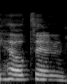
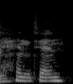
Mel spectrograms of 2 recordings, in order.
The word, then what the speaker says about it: Hinton: he was Is it Hilton or Hinton? I think it's Hinton. It's Hinton. I think Hinton. Am I saying saying it wrong? Hinton. I said Hilton earlier and then I was like, "Oh no, it's Hinton."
